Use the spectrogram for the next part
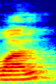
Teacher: ওয়ানের যে উচ্চারণটা সেটা হচ্ছে ও আর আ, এই দুটো উচ্চারণ পাঞ্চ হয়ে আসে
